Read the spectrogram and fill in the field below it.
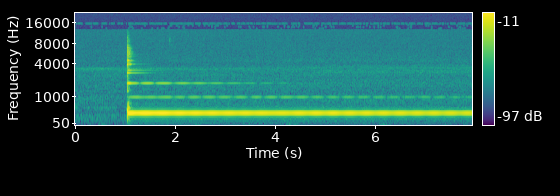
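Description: A metal bowl is struck once and rings on with a long, steady, slowly fading tone.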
